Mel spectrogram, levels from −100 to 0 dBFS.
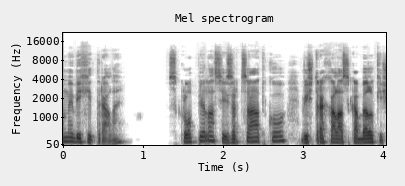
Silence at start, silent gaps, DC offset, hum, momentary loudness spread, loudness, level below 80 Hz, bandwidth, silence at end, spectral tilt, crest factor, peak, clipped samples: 0 s; 1.00-1.26 s; under 0.1%; none; 11 LU; -23 LUFS; -56 dBFS; 13.5 kHz; 0 s; -5 dB/octave; 20 dB; -4 dBFS; under 0.1%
